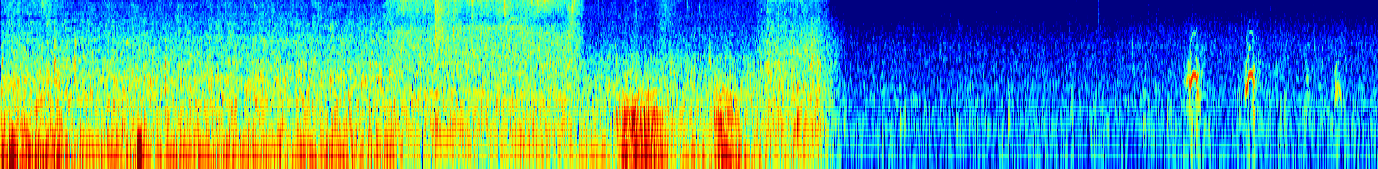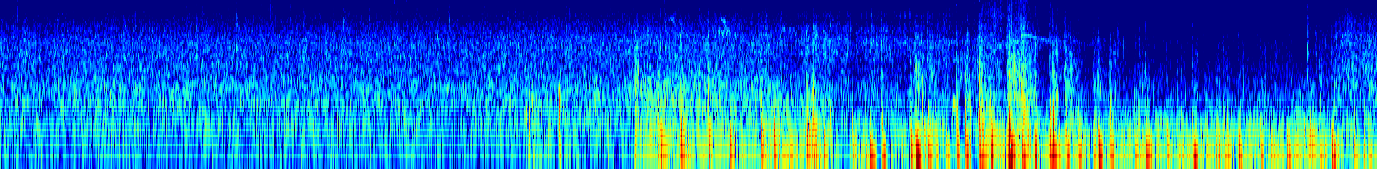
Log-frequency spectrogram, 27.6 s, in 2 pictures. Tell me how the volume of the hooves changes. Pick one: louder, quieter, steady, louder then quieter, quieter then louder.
louder then quieter.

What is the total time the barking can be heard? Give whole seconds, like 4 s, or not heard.
2 s.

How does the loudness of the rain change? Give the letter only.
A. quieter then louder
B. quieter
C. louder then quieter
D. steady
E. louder
B.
